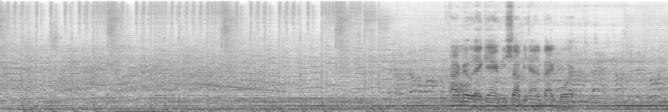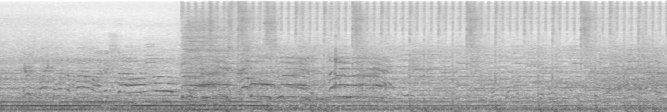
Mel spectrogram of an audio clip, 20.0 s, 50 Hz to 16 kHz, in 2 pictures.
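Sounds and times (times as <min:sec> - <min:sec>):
music with vocals: 0:00.0 - 0:20.0.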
